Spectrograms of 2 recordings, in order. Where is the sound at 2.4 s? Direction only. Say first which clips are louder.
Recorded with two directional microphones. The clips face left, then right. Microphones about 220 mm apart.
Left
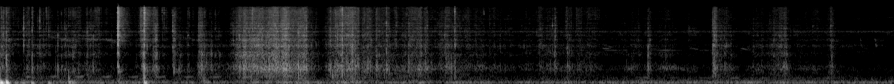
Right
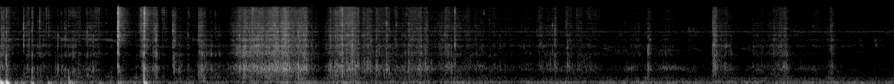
Even; 10° right (ahead or behind).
